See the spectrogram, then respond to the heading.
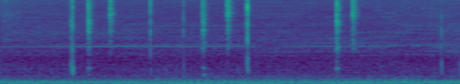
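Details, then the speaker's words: Truck sleeper cab main light fitted with new fluorescent-style LED bulbs that won't light: sharp irregular clicks from the fixture, suggesting power reaches it, over a steady diesel idle rumble. "don't know if you can hear that or not but there's a clicking like there's a"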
